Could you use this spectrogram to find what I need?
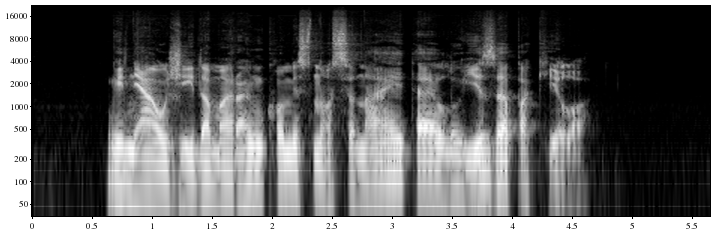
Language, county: Lithuanian, Utena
